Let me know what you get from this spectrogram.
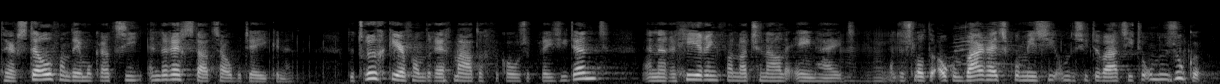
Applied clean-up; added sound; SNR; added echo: neural separator model SepFormer DNS4.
